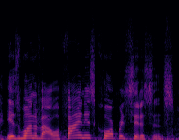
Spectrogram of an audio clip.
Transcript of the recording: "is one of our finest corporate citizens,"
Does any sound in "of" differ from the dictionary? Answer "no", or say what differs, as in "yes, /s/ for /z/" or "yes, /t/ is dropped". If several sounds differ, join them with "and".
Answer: no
